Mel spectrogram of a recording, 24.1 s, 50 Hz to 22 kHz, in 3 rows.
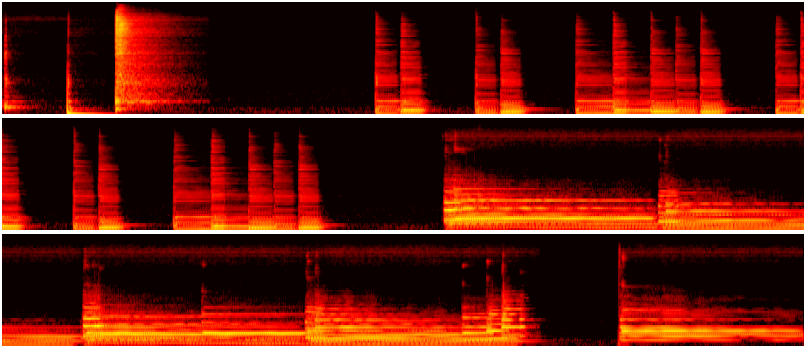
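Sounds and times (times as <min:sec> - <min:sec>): keyboard chords: 0:00.7 - 0:01.7, 0:04.8 - 0:11.3, 0:12.5 - 0:21.4, 0:22.2 - 0:24.0.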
